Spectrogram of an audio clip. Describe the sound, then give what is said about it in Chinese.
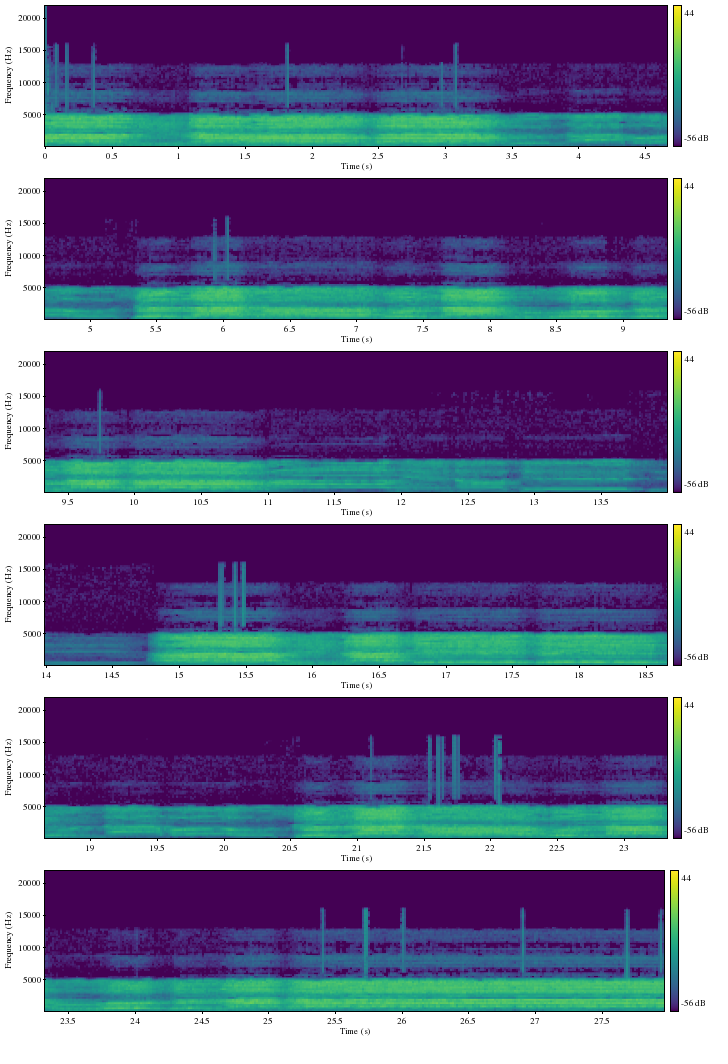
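A school's children's choir sings a bright, steady melody in sustained harmonic tones, recorded and used as the school's class bell, loud and continuous, with a short pause near the middle before the singing resumes and carries on to the end. “那既然这样子，上课钟声又响了，我就要去下一堂课了”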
